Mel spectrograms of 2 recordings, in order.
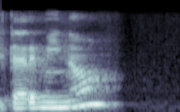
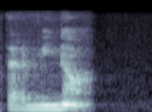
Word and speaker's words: término: So if you say el término, then they're going to understand something different if they're talking about término and not termino.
